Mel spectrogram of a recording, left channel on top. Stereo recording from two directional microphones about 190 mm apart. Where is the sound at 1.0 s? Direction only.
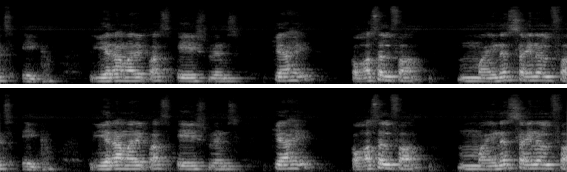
Centre (ahead or behind).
